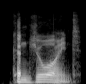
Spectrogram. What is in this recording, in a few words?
"conjoint", American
